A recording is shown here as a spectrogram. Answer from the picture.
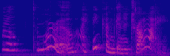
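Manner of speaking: lightly voiced determined pup; eager puppy. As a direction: say it like a shy brave pup. Hugo resolves.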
